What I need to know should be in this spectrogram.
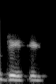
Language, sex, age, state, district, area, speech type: Hindi, female, 30-45, Madhya Pradesh, Jabalpur, urban, conversation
